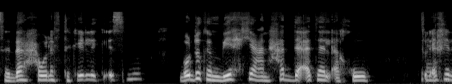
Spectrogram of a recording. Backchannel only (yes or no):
yes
